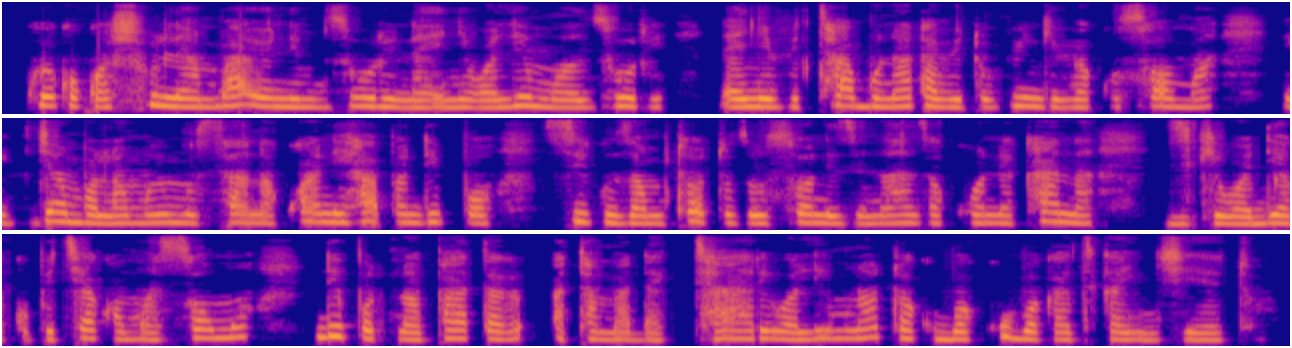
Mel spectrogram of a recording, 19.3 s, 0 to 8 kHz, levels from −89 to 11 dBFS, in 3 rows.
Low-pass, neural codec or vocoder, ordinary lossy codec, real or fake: 7.2 kHz; none; AAC, 48 kbps; real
